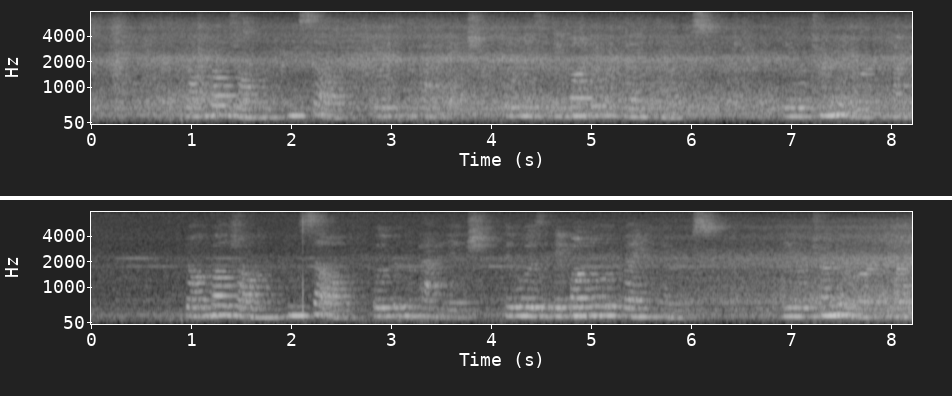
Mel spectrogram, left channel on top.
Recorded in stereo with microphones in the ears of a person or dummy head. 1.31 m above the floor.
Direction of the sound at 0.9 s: 70° left (ahead or behind).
